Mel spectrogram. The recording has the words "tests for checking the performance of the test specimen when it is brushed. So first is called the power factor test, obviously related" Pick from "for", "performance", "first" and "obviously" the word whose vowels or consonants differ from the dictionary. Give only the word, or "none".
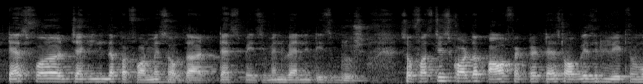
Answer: none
